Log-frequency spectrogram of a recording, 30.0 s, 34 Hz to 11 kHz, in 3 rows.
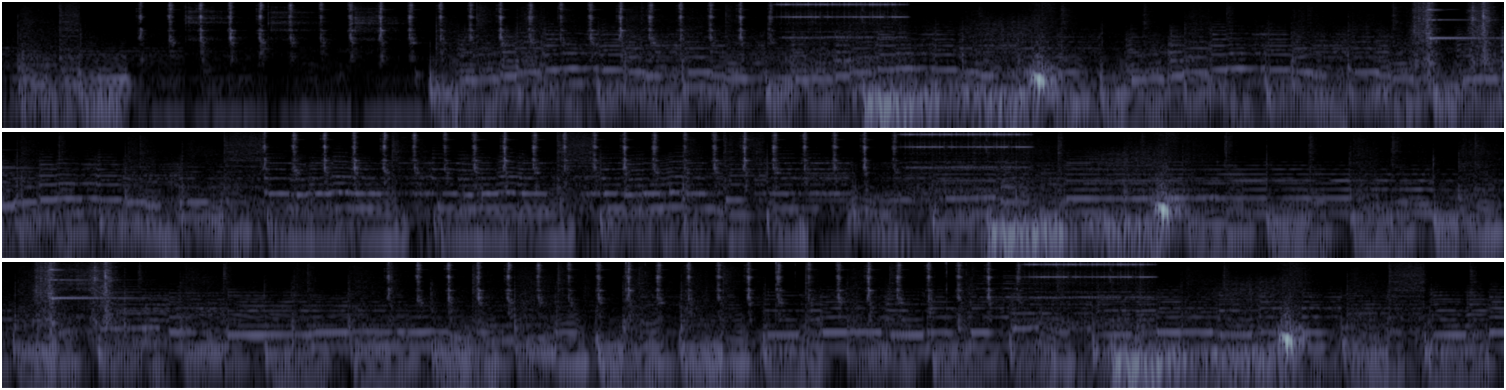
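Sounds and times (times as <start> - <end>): background music: 0.0 - 30.0
clock ticking fast: 0.8 - 6.1, 9.4 - 10.2, 11.6 - 17.0, 20.2 - 21.2, 22.4 - 27.8
ringing alarm sound effect: 3.1 - 6.1, 9.4 - 10.2, 11.8 - 17.0, 20.3 - 21.2, 22.8 - 27.8.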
